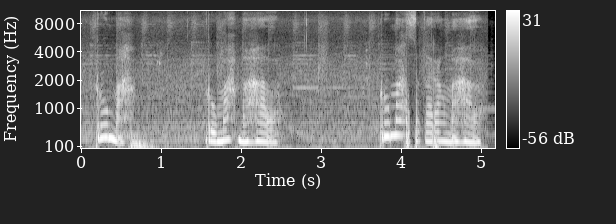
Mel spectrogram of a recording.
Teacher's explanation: Kalimat berita atau deklaratif ditandai dengan pola intonasi datar turun.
